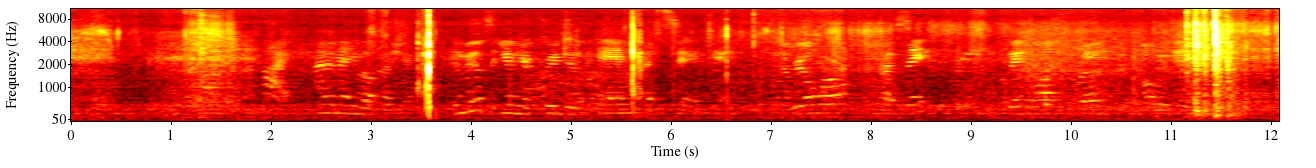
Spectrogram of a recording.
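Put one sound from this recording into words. A woman speaks faintly through a television loudspeaker.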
